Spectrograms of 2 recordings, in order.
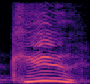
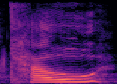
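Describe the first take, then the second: First: The vowel sounds like 'oo', Scottish pronunciation. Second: The vowel sounds like 'ow', standard pronunciation. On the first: "he's a coo. He's a Highland coo" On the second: "he's not a cow"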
